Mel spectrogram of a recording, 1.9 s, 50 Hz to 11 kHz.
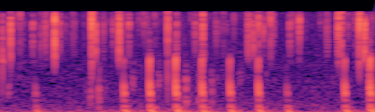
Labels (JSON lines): {"label": "biophony, knock", "recorder": "SoundTrap 300"}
